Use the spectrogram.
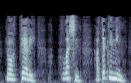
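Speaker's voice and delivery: put-on a flustered girlfriend trying to get a word in; Lucy interrupting. A narrator's reading. Lucy voiced higher in story.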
